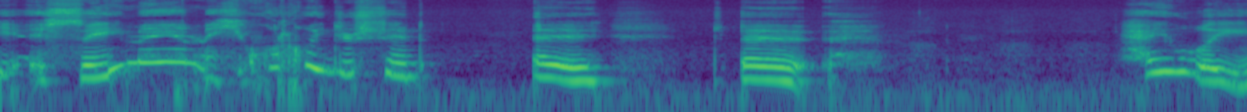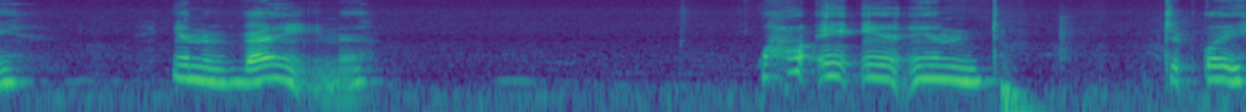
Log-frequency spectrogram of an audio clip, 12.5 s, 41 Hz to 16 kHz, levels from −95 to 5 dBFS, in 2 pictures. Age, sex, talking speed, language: 20-39, female, 85 wpm, English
